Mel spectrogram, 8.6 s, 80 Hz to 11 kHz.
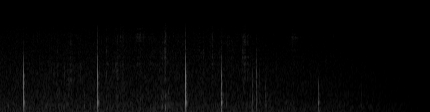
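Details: Two-day-old Netherland Dwarf rabbit kit, born 8 March 2021 outside the nest box and chilled near death, in poor health indoors, giving odd coughs or sneezes: about six sharp, brief bursts at irregular one-to-two-second gaps over quiet room hiss.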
